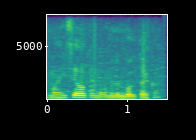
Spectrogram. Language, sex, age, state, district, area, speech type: Marathi, male, 18-30, Maharashtra, Satara, urban, spontaneous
